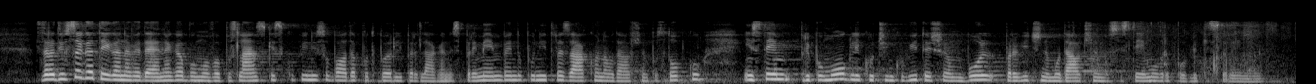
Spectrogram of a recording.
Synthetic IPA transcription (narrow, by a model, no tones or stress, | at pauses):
zaɾad̪iwsəɡat̪eːɡanaʋɛd̪ɛːnɛɡabomɔʋəpɔslanskiskupiːnisʋɔbɔːd̪apɔt̪pəɾlipɾɛd̪laːɡanɛspɾɛmembɛind̪ɔpɔwnit̪ʋɛzaːkɔnawd̪awt͡ʃnɛmpɔst̪oːpku | inst̪empɾipɔmoːɡlikut͡ʃiŋkɔʋit̪ɛjʃɛmbolpɾaʋit͡ʃnɛmud̪awt͡ʃnɛmusist̪eːmuwɾɛpubliki̥slɔ̰ʋeːniji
